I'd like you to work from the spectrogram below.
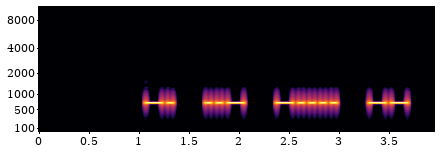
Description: Morse code, heard as a keyed tone, about 22 wpm, spaced as for 16 wpm, 700 Hz. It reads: NU6M
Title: USA Call Signs - 2x Character Spacing - 22wpm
